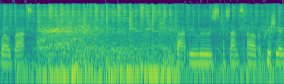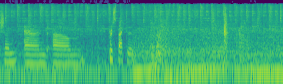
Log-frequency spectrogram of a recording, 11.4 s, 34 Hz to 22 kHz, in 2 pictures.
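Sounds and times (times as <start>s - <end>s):
speech: 0.0s - 0.8s, 3.5s - 9.0s
car engine roaring as the car speeds along the road: 0.1s - 11.3s.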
